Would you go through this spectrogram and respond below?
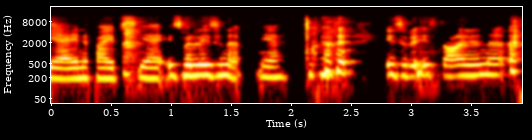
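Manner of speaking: reality-show contestant way of talking. Showing how they now repeat the phrase: imitating Love Island cast. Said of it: "We're like".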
